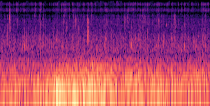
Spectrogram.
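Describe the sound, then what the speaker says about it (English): Steady rain falls during a thunderstorm in Houston, Texas, a continuous broad hiss with a low rolling rumble of thunder swelling briefly early on, with no voices. "today's forecast is that it's raining"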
